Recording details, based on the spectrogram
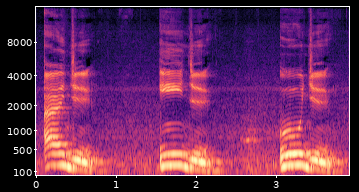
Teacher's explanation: ini huruf jim. Ya syiddah dia kuat dan qalqalah mantul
